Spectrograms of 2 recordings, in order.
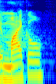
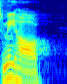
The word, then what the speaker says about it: Michal: Some say Michael, some say McCall, and the Hebrew translation is Michal.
